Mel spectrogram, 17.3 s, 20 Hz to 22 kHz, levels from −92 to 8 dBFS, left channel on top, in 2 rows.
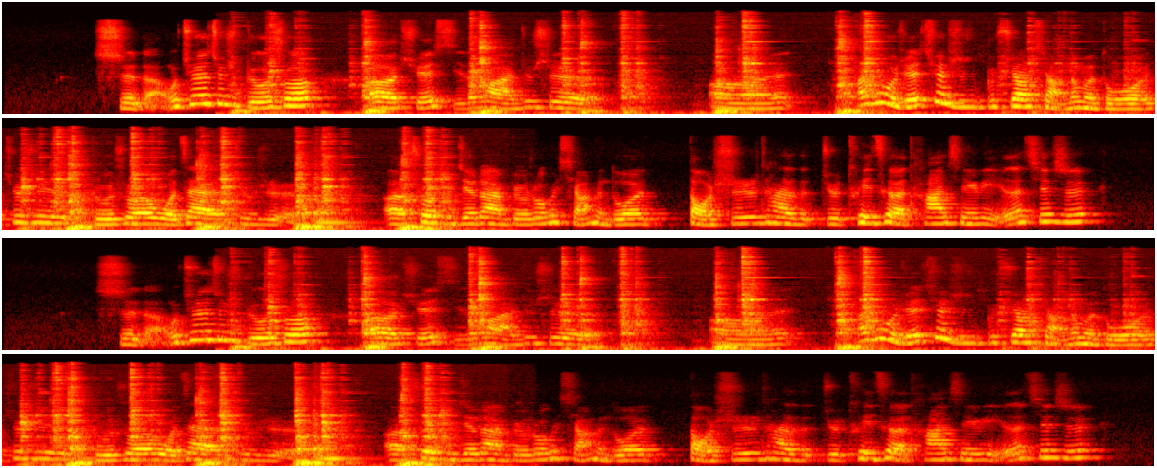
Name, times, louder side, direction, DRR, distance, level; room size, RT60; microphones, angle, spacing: voice 1, 0.7-2.4 2.7-4.5 5.3-5.9 6.4-11.0 11.5-13.5 13.8-16.8, left 3 dB, 60° left, 0.5 m, -25 dB
sound 1, 1.7-2.9 3.5-3.8 4.2-4.9 5.3-5.8 6.2-6.6 7.5-8.0 8.3-8.5 8.8-10.5 10.8-11.3 11.6-12.0, right 1 dB, 60° right, 1.6 m, -23 dB
3.4 x 3.1 x 2.3 m
head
